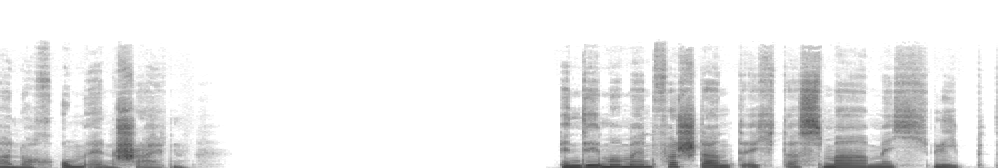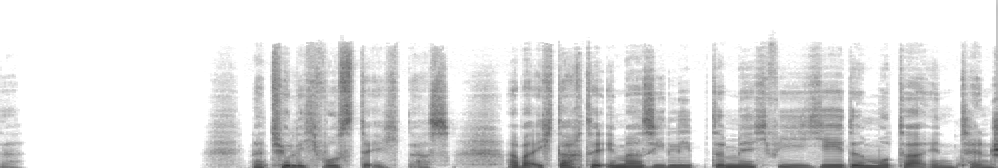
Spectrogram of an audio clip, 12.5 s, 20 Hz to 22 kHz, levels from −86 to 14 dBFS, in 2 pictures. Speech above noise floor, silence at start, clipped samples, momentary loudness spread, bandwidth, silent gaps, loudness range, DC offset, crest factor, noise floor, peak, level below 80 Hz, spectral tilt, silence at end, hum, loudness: over 68 dB; 0 s; under 0.1%; 10 LU; 16.5 kHz; 1.52-3.41 s, 6.49-7.47 s; 6 LU; under 0.1%; 20 dB; under -90 dBFS; -4 dBFS; -66 dBFS; -4 dB/octave; 0 s; none; -22 LUFS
